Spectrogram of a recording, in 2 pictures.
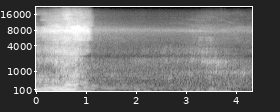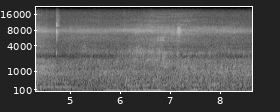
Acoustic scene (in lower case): street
